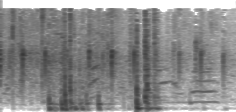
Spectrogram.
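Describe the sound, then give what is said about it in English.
A short burst of audience applause for the scholarship winners as a group, dense overlapping claps swelling for a second or so and then thinning out, with murmuring voices mixed in. “Let's give all the scholarship winners another round of applause as a group.”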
